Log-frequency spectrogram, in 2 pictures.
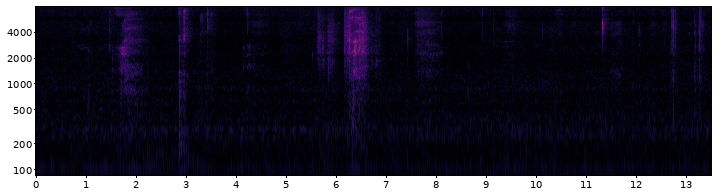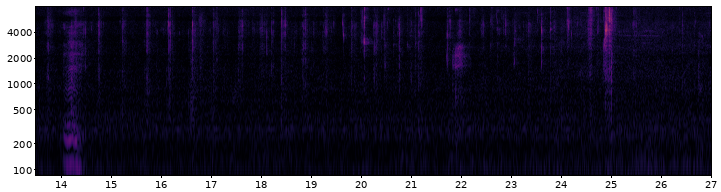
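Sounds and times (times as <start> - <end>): wet chewing and mouth smacks: 14.6 - 25.6.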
